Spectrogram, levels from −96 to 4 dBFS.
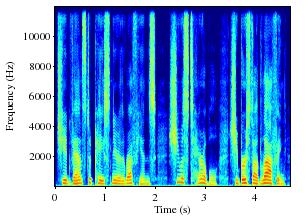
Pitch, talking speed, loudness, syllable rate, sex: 200 Hz, 180 wpm, -20 LUFS, 5.2 syllables/s, female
